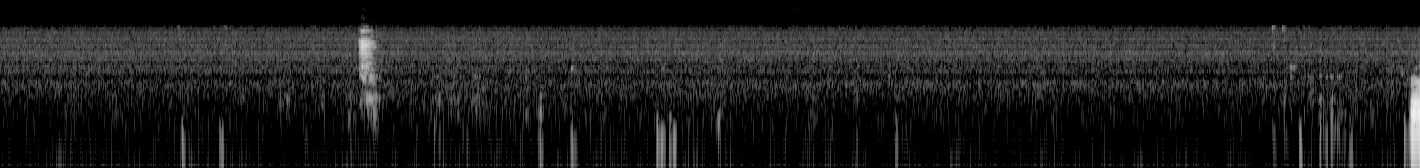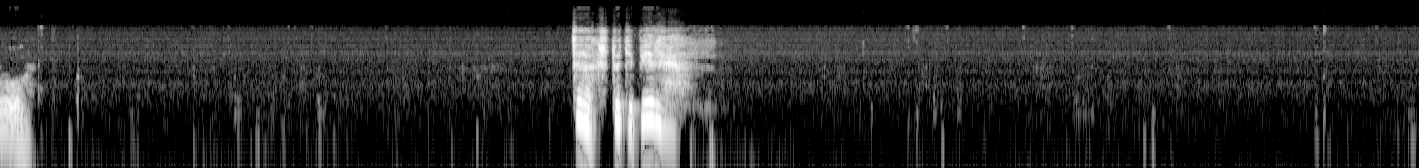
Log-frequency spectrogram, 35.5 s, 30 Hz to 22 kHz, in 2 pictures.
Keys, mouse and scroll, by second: 0.4 middle click, 1.7 middle click, 2.4-2.8 scroll down 2, 2.8 middle click, 8.2 r, 16.2 middle click, 16.5 middle click, 16.8 middle click, 17.5 r, 18.7 middle click, 19.2 middle click, 19.5 middle click, 20.5 middle click, 21.0 middle click, 21.6 middle click, 29.0 click, 29.5 middle click, 31.2 middle click, 32.0 middle click, 34.1 click, 34.9 middle click.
